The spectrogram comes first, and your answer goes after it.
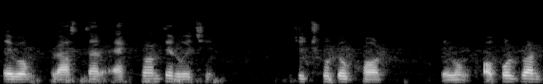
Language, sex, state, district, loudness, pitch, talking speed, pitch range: Bengali, male, West Bengal, Jhargram, -20 LUFS, 125 Hz, 100 wpm, 120-135 Hz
